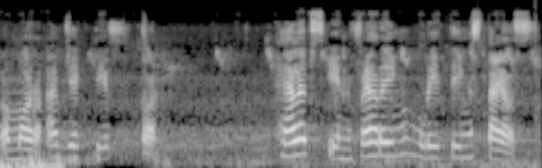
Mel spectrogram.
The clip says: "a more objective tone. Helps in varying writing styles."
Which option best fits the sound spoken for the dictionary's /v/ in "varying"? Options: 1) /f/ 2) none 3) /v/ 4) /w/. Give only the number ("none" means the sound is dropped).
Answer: 1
